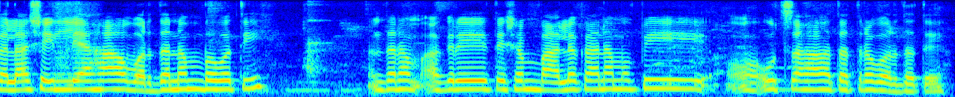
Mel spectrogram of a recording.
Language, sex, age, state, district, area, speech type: Sanskrit, female, 45-60, Maharashtra, Nagpur, urban, spontaneous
